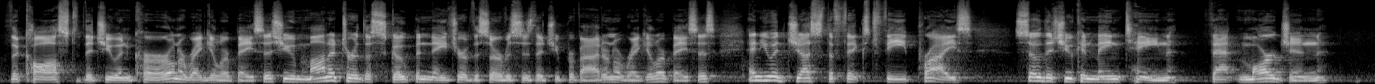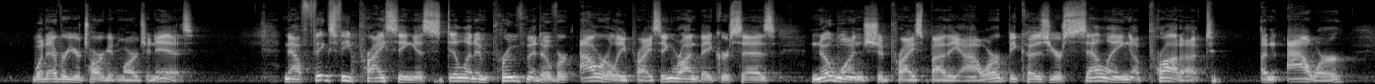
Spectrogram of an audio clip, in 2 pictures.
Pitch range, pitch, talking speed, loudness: 105-145 Hz, 115 Hz, 155 wpm, -16 LUFS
